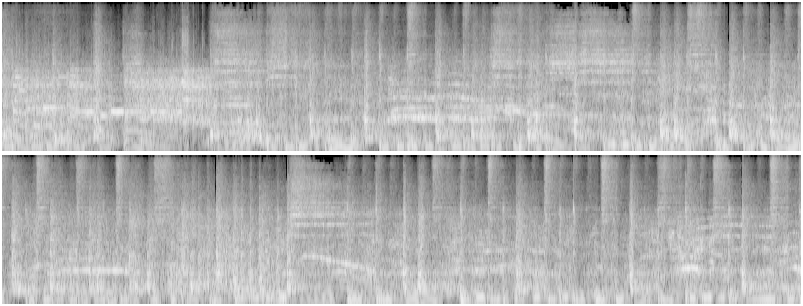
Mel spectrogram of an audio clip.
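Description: Live band music played loud, with a drum kit and electric bass carrying a steady groove and melodic lines gliding above them.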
